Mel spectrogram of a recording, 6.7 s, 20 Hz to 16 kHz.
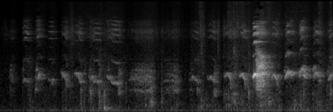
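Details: Purebred Rhodesian Ridgeback puppies, born 14 February 2016, being raised for sale. High, thin whining whimpers come in short overlapping bursts, some rising and falling, with a louder squeal near the end.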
